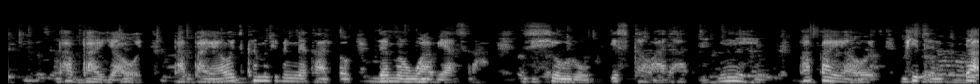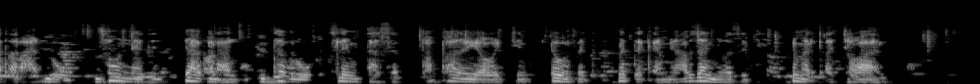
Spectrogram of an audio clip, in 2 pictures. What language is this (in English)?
Amharic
